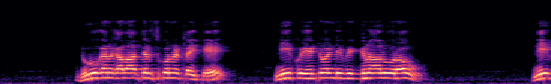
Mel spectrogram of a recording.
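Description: An elderly man chants in a steady, drawn-out voice close to a microphone.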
